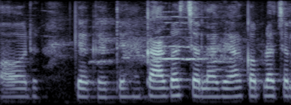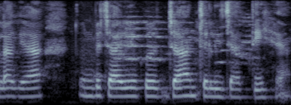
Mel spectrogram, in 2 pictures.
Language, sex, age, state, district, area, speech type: Hindi, female, 18-30, Uttar Pradesh, Prayagraj, rural, spontaneous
